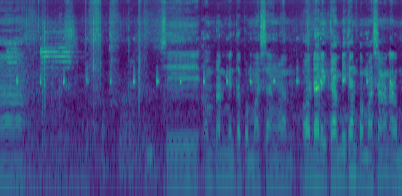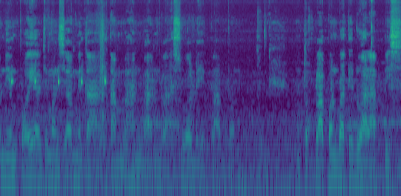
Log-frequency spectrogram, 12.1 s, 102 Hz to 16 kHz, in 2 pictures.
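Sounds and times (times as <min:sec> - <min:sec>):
repeating electronic beep: 0:00.0 - 0:07.4
car engine and road rumble: 0:00.0 - 0:12.0.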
